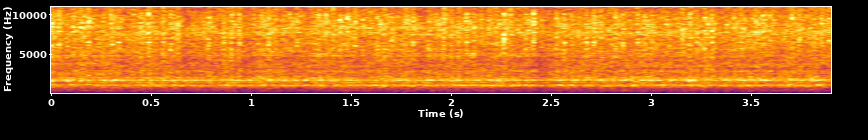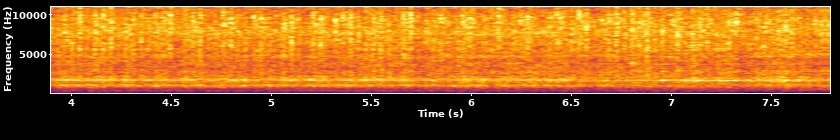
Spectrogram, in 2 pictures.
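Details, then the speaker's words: Second-hand Triumph Dolomite 1300 engine in a Gentry MG TF Replica, idling after first start following engine change while burning spilled oil off the manifold: steady even idle, smooth hum, no knocks or ticks; sounds like quite a good engine. "Actually sounds like quite a good engine. I'll just let it burn all this oil off."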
